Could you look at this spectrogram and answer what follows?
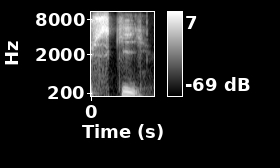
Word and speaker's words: skis: And then tu skis. Well, exactly the same thing, even if you get this s, well, actually the is mute. You don't pronounce it, so you don't pronounce the final s either.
